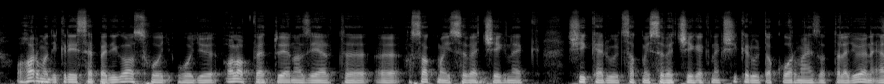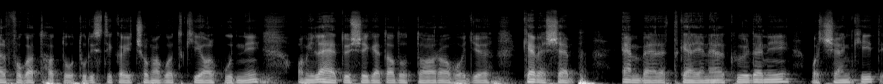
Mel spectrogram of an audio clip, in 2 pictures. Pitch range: 90-105 Hz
